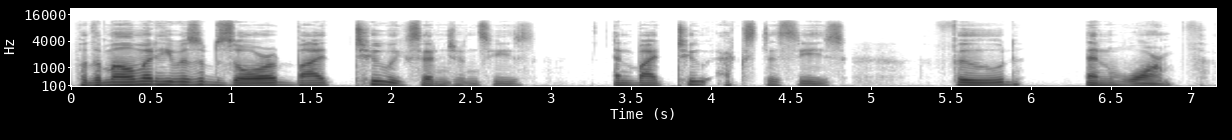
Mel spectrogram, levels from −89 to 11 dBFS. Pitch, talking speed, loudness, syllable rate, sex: 115 Hz, 125 wpm, -19 LUFS, 4.4 syllables/s, male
